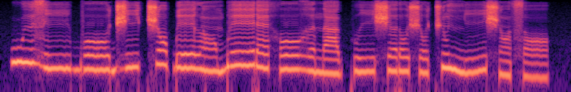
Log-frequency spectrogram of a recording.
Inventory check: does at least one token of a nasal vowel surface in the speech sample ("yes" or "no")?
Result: yes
